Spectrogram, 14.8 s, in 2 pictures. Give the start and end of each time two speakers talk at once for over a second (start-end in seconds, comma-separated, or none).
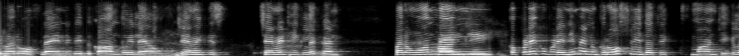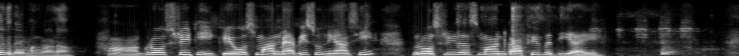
none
